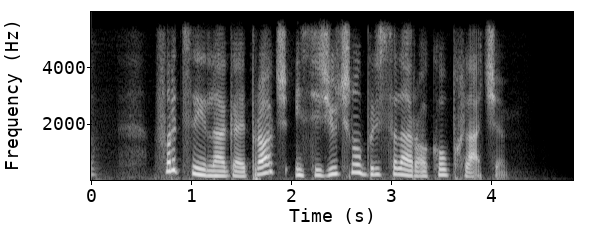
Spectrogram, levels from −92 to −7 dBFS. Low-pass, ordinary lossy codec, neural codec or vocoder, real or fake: 5.4 kHz; Opus, 64 kbps; codec, 16 kHz, about 1 kbps, DyCAST, with the encoder's durations; fake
